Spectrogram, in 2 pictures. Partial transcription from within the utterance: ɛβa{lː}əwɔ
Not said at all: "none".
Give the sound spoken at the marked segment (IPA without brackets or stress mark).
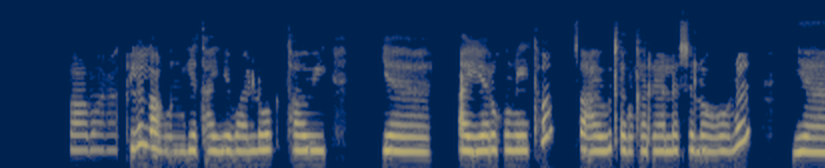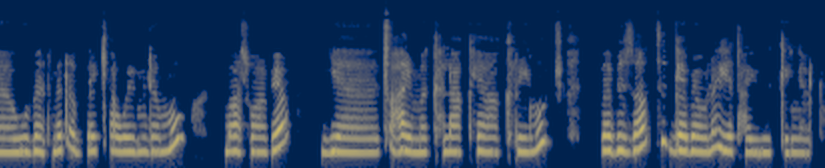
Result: lː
